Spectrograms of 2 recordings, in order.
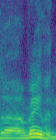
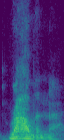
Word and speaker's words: Rollin: Oh, that was Raylan now up top. Ray, whatever his name is. Rollin. I've been saying it wrong this whole time.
